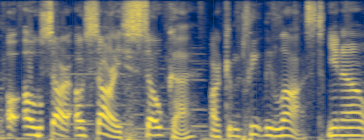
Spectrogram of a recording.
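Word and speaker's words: Sokka: sorry ong and katara or between ong and saka oh oh sorry oh sorry soka are completely lost you know when it's this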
